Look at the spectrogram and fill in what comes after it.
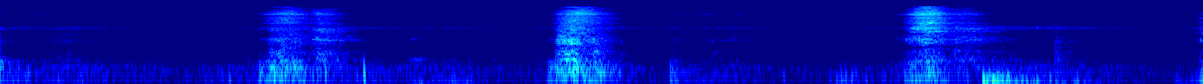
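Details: Whippet dog reverse sneezing: a series of harsh, noisy snorting inhalations. Episodes recurred over a few weeks, then stopped. The owner suspects an allergy to something sniffed outside.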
